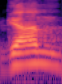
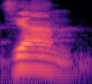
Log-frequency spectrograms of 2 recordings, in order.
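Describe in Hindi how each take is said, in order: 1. यह j और nya ध्वनि-समूह के बिना शुरू होता है। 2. यह j से शुरू होता है, जिसके साथ nya ध्वनि जुड़ी होती है। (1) "बोलते गलत है, ज्ञान बोलते हैं" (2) "तो ये वास्तव में होता है ज्ञान"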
